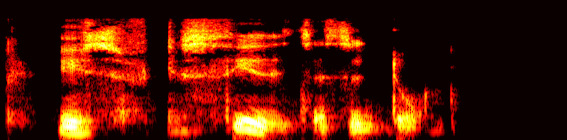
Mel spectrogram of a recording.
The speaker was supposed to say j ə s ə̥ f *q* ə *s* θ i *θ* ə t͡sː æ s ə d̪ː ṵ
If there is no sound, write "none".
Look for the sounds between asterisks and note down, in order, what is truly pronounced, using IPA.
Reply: k, s, ð

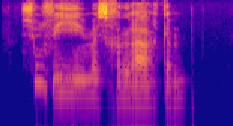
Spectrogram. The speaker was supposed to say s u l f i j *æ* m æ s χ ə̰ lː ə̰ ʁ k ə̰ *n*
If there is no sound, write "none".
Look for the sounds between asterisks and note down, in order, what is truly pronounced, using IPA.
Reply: i, m

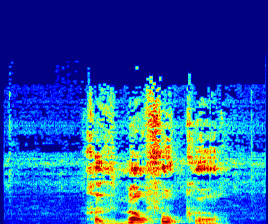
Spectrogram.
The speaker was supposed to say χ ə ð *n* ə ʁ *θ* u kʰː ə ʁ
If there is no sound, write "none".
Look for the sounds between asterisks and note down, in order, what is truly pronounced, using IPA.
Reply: m, f

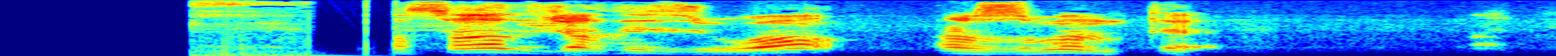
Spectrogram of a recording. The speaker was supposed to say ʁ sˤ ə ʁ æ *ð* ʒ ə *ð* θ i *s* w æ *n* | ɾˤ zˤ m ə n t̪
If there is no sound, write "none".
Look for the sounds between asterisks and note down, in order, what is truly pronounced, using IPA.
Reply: ð, ʁ, z, none

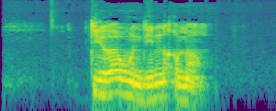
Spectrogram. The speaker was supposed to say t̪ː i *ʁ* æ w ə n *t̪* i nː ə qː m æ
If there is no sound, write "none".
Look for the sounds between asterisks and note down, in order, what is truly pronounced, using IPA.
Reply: ʁ, d̪

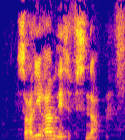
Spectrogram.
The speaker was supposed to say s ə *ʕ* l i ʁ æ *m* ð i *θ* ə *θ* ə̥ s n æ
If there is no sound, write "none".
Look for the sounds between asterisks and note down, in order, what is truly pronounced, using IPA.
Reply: ʁ, m, θ, f

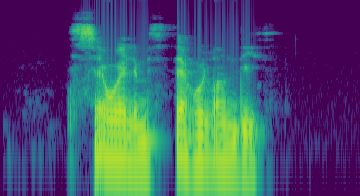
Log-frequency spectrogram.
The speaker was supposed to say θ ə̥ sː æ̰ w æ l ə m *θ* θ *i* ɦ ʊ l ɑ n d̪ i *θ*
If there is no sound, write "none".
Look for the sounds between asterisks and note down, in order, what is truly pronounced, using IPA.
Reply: θ, æ, θ

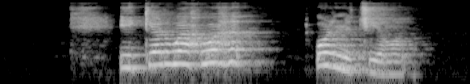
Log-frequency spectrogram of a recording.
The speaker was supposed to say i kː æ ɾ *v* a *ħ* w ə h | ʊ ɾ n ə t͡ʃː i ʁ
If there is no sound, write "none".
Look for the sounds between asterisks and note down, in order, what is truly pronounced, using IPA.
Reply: w, ħ

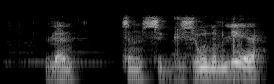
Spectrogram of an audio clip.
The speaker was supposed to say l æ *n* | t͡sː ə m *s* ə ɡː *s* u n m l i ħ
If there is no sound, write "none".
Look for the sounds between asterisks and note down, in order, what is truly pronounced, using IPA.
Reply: n, s, z

